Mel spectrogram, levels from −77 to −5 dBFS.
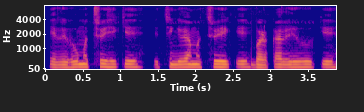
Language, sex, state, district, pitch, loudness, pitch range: Chhattisgarhi, male, Chhattisgarh, Jashpur, 130 Hz, -30 LUFS, 125-135 Hz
